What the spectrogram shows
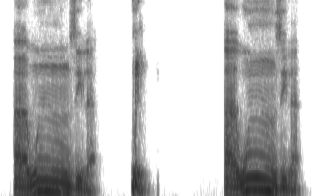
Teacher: Jadi baca antara hamzah dhammah dengan wawu dhammah. Antara u dengan wu.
